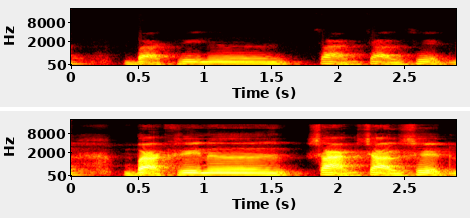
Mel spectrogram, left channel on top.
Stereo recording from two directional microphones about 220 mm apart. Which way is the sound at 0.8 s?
40° right (ahead or behind).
